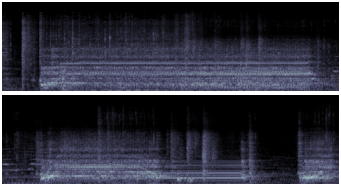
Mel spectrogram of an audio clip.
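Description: Twin-shaft shredder tearing and crushing aluminium cans: loud metal grinding with a steady pitched squeal from the metal, in two long stretches broken by a short lull about five seconds in and another near nine seconds, then a burst again at the end.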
